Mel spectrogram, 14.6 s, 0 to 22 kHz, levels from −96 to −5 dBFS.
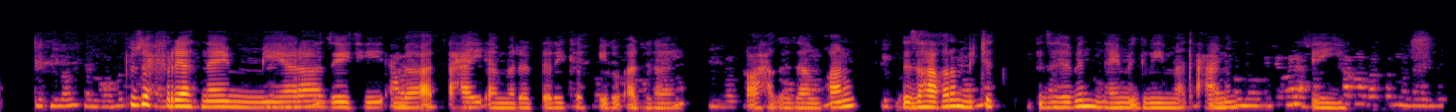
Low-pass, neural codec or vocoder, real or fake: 7.2 kHz; none; real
